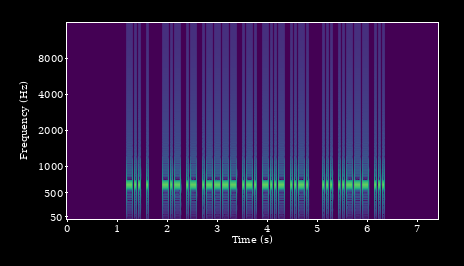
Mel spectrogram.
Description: Morse code, heard as a keyed tone, about 30 wpm, 650 Hz. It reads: DE KA1RXF S2S
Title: SOTA QSO Practice 30wpm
